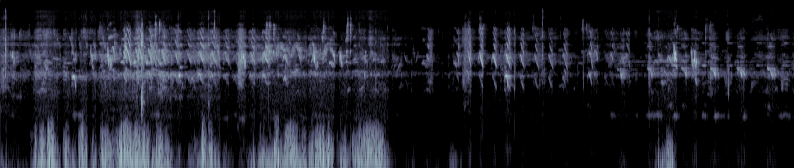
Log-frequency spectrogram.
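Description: A dromedary camel making a quick series of low, gurgling grunts for the first eight seconds, with one more grunt near the end. Small birds chirp throughout, most clearly once the camel falls quiet.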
